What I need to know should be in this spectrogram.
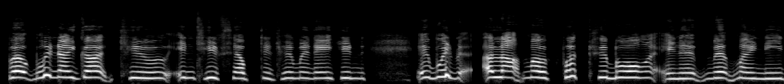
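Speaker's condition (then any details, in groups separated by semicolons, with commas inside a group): Cerebral palsy; from birth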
